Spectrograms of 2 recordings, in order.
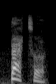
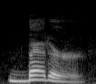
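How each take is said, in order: First: The middle t is a crisp, clear t. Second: The middle t is a quick, soft flap. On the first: This is the old theatre-style pronunciation. "it resisted T flapping, so we had pronunciations like better" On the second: This is the usual American pronunciation. "instead of better"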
